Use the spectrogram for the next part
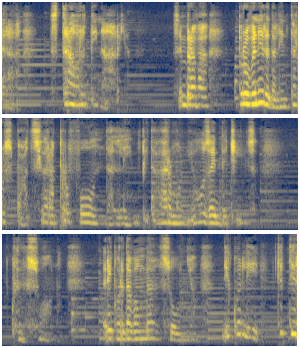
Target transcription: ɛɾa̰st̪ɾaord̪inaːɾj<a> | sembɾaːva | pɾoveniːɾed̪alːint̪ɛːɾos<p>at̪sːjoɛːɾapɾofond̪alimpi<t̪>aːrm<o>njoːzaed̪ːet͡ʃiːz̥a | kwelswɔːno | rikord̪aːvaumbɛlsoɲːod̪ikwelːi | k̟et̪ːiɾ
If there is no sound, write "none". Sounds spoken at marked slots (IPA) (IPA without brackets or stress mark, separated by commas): a, p, d̪, o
